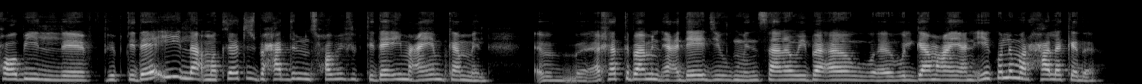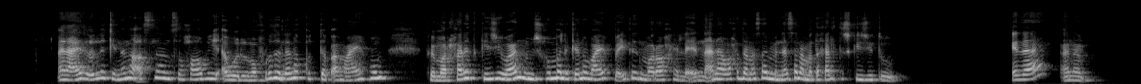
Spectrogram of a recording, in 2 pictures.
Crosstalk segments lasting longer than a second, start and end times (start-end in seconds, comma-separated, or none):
none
